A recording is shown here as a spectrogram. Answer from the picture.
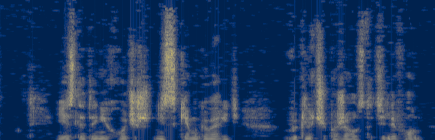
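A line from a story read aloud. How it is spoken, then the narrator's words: Plain. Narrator (Russian): сказала Алена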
